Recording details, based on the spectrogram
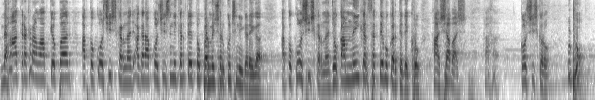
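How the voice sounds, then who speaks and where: A man, a pastor leading a healing service, urging and commanding people to rise and walk, breaking into repeated chanted syllables. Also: high voice. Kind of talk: urgent healing prayer and exhortation. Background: worship music.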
